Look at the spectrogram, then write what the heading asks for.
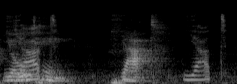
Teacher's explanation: The front of the tongue is raised toward the palatal area of the roof of the mouth, but it does not come close enough for a fricative sound to be produced. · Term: approximant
